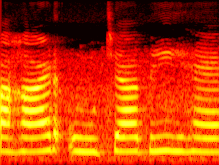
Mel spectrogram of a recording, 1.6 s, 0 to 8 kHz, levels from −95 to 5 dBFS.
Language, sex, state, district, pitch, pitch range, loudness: Hindi, female, Chhattisgarh, Balrampur, 255 Hz, 250-255 Hz, -16 LUFS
